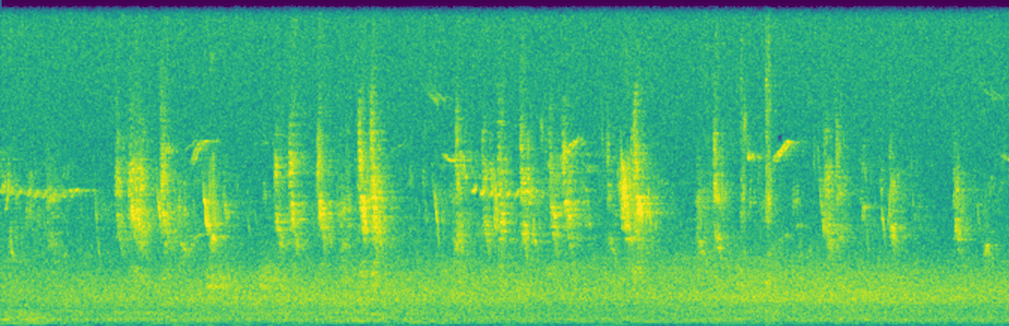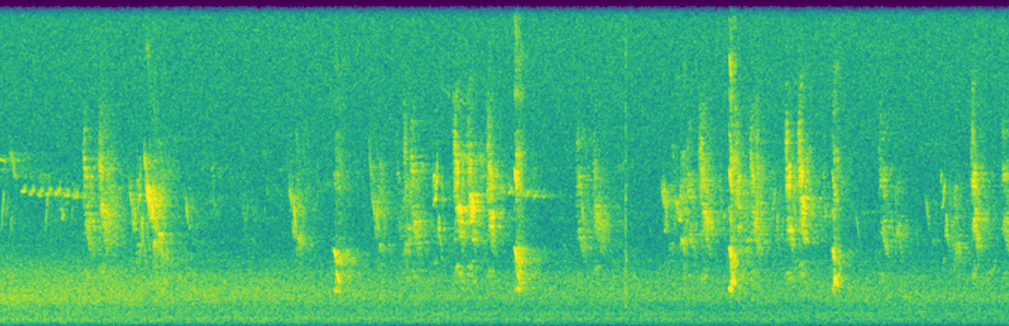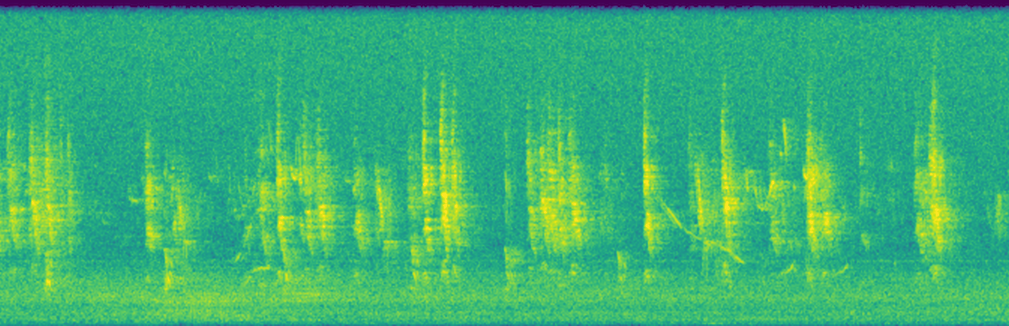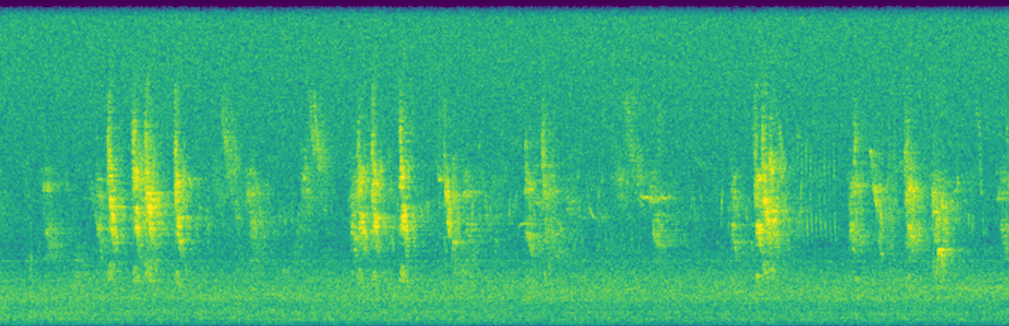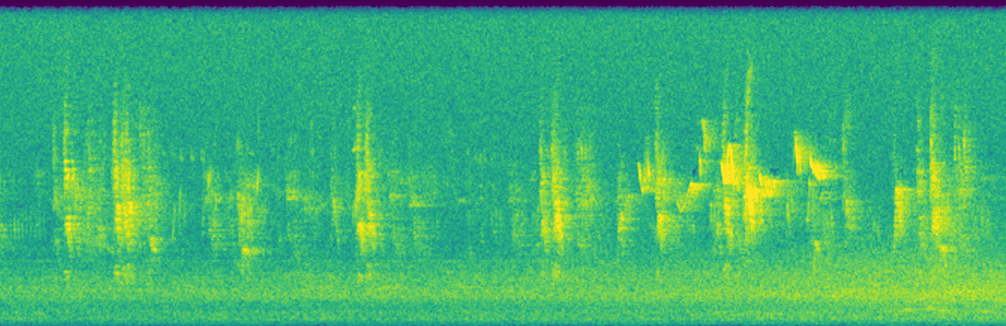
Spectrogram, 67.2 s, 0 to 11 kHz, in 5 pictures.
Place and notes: Contención Island Day 55 outer northeast - Walking to the sounds of Contención Island Day 55 Sunday February 28th
The Poplars Roseworth Avenue The Grove Moor Road North St Nicholas Avenue Rectory Grove Church Road Church Lane
Sparrow chatter
across small front gardens
behind low walls
Cars parked
on the south side of the lane
a lone walker passes by
Lost mortar below roof tiles
a sparrow flies to the hole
